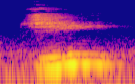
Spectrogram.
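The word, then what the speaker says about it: じ: Za, ji, zu, ze, zo. But be careful with this G. I know it's a Z-I, but we pronounce it like G, J-I, all right?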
